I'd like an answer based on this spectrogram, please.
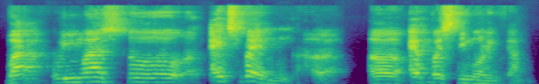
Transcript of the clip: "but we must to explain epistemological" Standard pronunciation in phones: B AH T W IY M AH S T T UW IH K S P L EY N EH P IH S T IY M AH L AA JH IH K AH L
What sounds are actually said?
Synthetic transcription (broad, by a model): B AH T W IY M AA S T T UW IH K S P EY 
